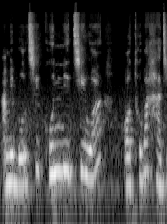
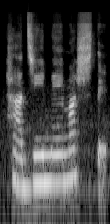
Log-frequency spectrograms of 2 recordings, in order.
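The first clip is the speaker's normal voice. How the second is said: Hajime মাসতে said slowly, syllable by syllable; teacher sounding out Hajime মাসতে slowly for the class; slow model phrase; much slower than usual. Shown as a demonstration. Teacher models a Japanese greeting slowly for students. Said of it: "আপনারা এটা একটু খেয়াল করবেন".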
